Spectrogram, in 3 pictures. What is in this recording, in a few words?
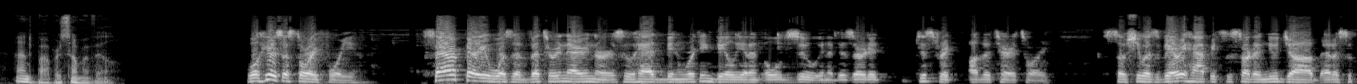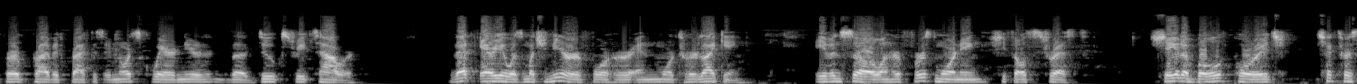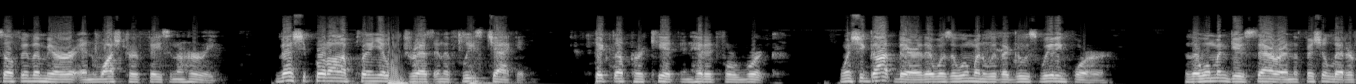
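philippines, dialects of English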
